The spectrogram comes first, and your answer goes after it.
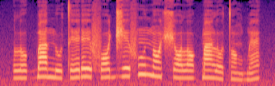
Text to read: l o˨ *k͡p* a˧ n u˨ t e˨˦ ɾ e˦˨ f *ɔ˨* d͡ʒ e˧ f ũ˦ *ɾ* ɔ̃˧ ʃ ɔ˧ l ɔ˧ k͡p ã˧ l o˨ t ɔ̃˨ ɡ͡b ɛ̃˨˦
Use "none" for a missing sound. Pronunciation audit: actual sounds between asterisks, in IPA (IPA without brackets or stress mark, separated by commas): ɡ͡b, ɔ˨˦, n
